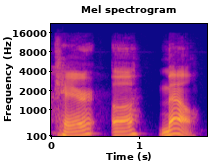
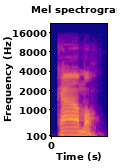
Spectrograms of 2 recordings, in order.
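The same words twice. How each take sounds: First: Caramel drawn out slowly as KEHR-uh-mel, three syllables; Caramel stretched slowly in three syllables; caramel, care-a-mel. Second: Camel said short as KAM-ul, two syllables. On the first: Host sounds out the fancy three-syllable word slowly. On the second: Host compares the word to camel, two syllables. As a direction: Camel clipped short like the animal. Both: Shown as a demonstration.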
